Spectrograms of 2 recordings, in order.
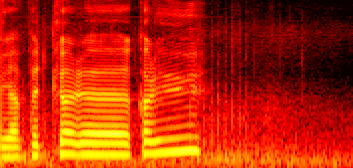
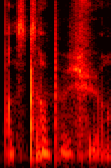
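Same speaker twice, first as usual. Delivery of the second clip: slow unvoiced whisper; 3 semitones higher, 7 dB quieter than usual. Real, not acted. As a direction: whisper it so nobody hears. Sniping quietly, hidden.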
